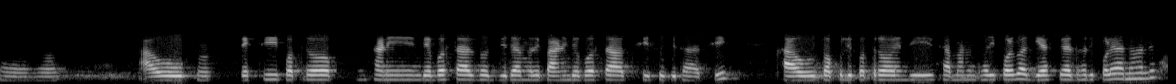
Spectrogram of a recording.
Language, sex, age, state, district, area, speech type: Odia, female, 45-60, Odisha, Gajapati, rural, conversation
